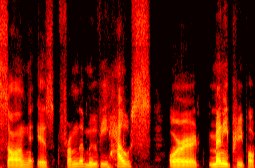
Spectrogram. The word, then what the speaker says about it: House: This song is from the movie House, or many people pronounce it Hausu, but the the pronunciation is house because the last vowel is actually swallowed in the Japanese dialect.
